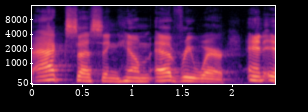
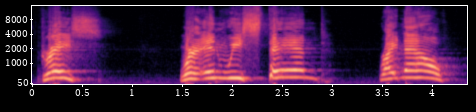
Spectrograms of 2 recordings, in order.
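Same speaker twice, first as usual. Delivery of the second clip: proclaiming; 11 semitones higher, 11 dB louder, much slower than usual. Acted. Preacher proclaims verse.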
